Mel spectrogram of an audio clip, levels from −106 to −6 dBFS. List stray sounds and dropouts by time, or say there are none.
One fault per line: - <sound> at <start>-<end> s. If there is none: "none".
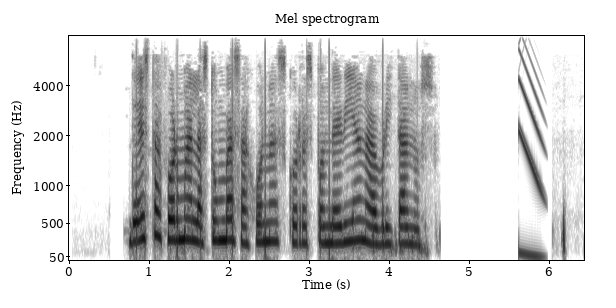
- chirp at 5.6-6.0 s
